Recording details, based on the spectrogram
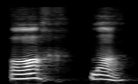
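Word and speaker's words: אָכְלָה: Elecha Ve'haya Lecha Ve'lahem Le'ochla Ochla. See, that's kametz katan.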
